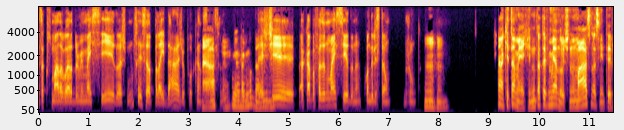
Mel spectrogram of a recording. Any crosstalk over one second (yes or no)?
no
